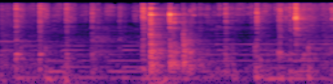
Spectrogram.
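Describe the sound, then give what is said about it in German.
A spoon stirs agave syrup and vanilla extract in a pot, making faint metallic clinks and scrapes against the pot in an irregular rhythm, with no talking. “Einmal umrühren. Und lassen es jetzt etwas abkühlen.”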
